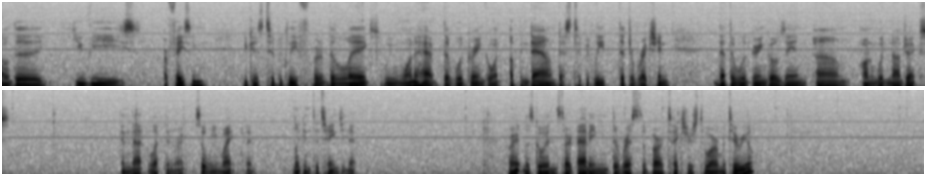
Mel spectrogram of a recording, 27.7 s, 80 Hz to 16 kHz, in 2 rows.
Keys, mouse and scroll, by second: 7.8-13.9 alt+drag, 14.5 alt+middle click, 16.4-20.7 alt+drag, 21.0 alt+middle click, 22.4 alt+right click, 23.2 alt+click, 23.8 alt+middle click, 25.0 alt+click, 27.2 click.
